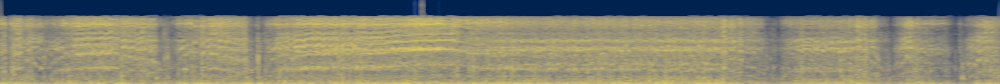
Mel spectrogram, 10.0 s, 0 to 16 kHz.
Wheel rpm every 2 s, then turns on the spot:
100, 90, 200, 130, 90.
none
